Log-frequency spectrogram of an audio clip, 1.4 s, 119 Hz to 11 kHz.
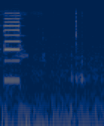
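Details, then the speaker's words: Home-built off-grid PV test rig, inverter at about 288 W load when a second bulb was switched on: sharp steady high beep of a fifth of a second; inverter overload alarm, red light, inverter shut off. "let shut it back let's shut it off cuz it turned back on it was an overload"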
